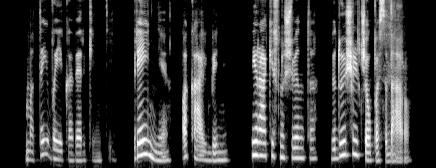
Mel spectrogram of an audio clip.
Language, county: Lithuanian, Alytus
